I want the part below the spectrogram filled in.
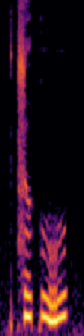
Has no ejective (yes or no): yes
